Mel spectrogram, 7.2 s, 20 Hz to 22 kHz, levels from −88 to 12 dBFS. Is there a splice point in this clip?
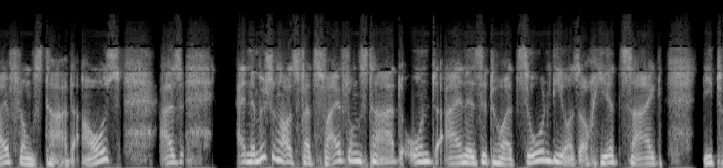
yes; 1 cut; at 1.6 s

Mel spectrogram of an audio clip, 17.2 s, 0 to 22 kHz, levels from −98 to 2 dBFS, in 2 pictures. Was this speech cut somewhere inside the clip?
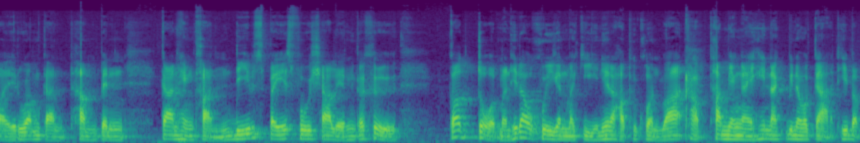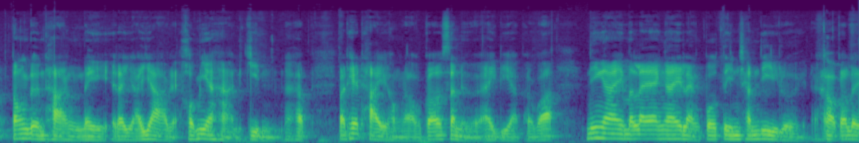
no; 0 cuts

